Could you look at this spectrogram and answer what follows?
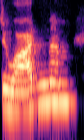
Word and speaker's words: duodenum: The first part of the small intestine, shown here in yellow, is called the duodenum, or sometimes pronounced duodenum.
